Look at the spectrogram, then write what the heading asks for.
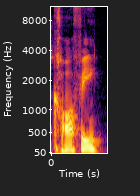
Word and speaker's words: Ko-fi: on the screen here it's pronounced coffee it's kind of a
